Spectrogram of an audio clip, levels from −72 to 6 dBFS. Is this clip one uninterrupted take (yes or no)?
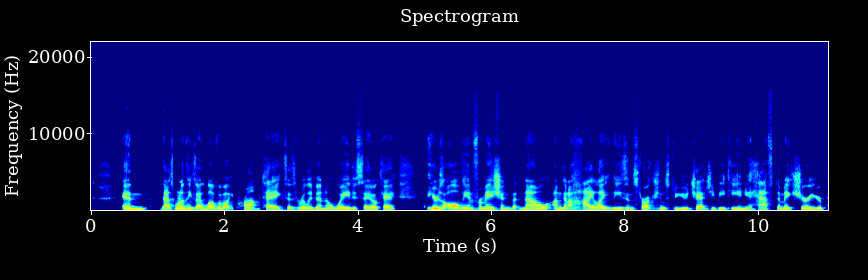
no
